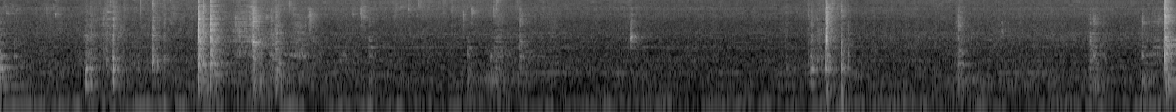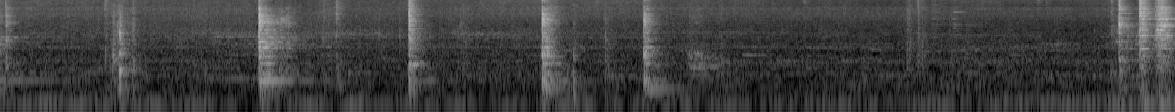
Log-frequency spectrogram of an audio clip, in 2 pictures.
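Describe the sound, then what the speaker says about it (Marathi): Batata vadas deep frying in hot oil for Mumbai-style vada pav, a steady low sizzle broken by frequent clinks and scrapes of a metal utensil against the pan. "अशाच पद्धतीने आपण सगळे वडे तळून घेणार आहोत"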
